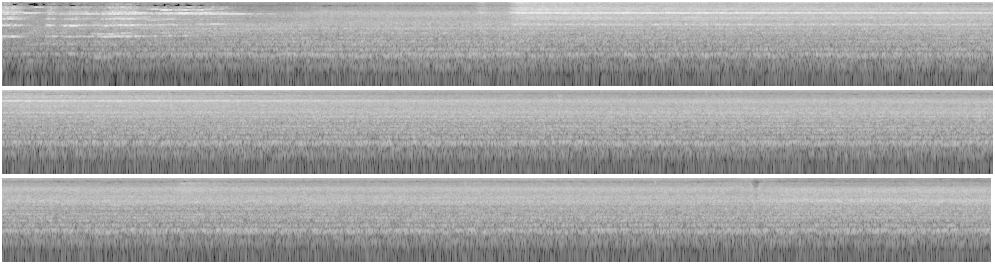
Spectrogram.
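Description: Metra diesel commuter train running on the rails, a steady rumble with the wheels squealing in a high, steady ring.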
